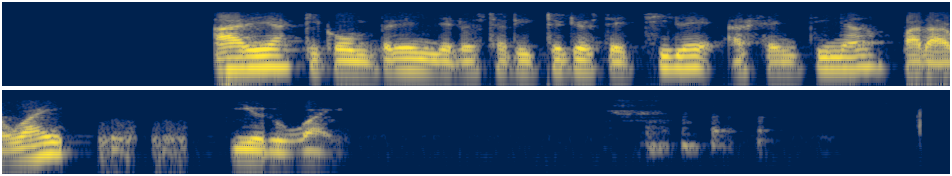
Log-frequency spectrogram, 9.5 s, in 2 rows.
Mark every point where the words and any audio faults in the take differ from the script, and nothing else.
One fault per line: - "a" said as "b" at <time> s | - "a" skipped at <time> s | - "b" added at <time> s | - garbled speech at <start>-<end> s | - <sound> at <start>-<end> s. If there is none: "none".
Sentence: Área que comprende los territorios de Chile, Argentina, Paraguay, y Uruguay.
- laugh at 5.2-5.7 s
- laugh at 7.7-8.7 s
